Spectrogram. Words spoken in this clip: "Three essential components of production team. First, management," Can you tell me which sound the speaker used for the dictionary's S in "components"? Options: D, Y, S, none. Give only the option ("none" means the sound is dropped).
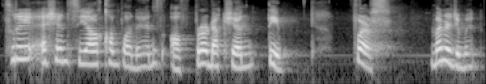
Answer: S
